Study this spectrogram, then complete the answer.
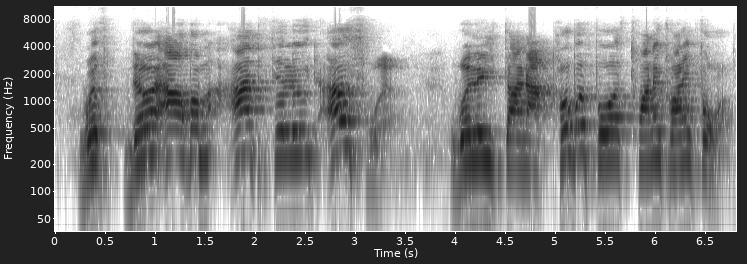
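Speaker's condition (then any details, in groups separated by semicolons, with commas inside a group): Cerebral palsy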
